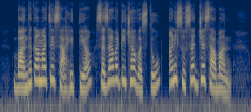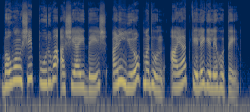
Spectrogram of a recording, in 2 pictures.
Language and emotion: Marathi, neutral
